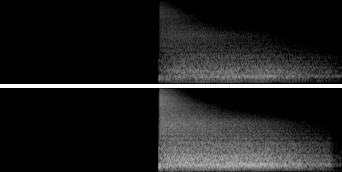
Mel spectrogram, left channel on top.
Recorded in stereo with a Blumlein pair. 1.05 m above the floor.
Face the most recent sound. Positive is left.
turn(degrees=-55)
